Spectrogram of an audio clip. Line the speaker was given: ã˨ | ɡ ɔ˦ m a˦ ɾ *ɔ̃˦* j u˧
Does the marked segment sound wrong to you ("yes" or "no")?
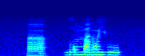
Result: no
